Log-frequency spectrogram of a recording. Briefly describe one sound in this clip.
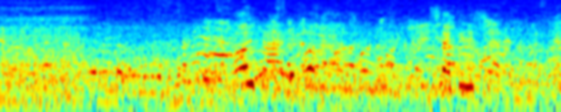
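Women's voices chant loudly with animation close by.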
